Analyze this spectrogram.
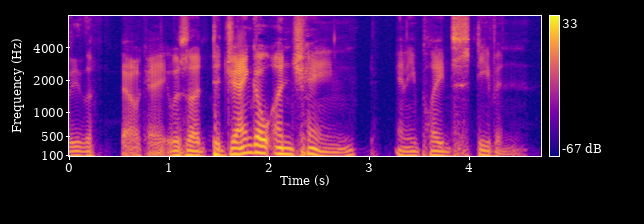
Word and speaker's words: Django: okay it was a django unchained and he played steven it's um django the d is silent no it's the django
